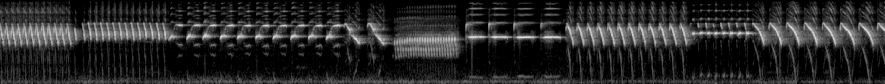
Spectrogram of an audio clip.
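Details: Kenari Nusantara canary in varied 'gacor' song for teaching other birds: buzzy trills, rapid rattles, a harsh low burst, clear steady whistled tones and sweeping slurred notes in quick succession.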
